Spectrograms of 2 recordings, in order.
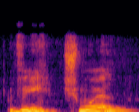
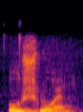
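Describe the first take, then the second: First: The prefix is said as a 'v' sound. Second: The prefix is said as an 'oo' vowel. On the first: The speaker calls it wrong. "we would expect the two to reduce to V" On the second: The speaker calls it right. "In this case, it turns into U"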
